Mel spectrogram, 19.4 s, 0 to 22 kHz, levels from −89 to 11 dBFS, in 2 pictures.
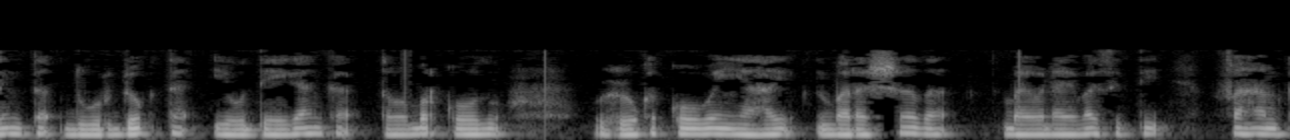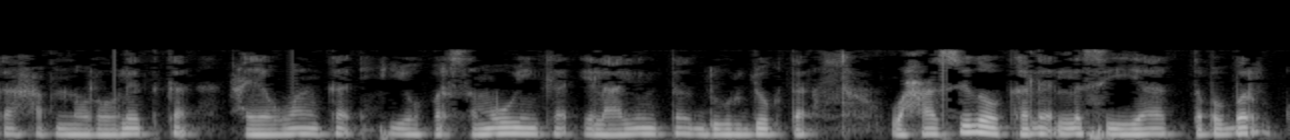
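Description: Throughout the speech the sound is watery and swirly, with nothing above 5.8 kHz and plainly audible smearing on consonants. This is likely MP3 compression at a low bitrate, which fits roughly 24 kbps, where the encoder cuts the treble and weak frequency lines flicker between frames.

Sharp, isolated ticks at 3.04, 4.09, 7.64, 10.53, 11.87 and 16.75 s are bit error spikes, where a flipped bit makes the waveform jump and snap back, pointing to one corrupted sample, or two at the last two.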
